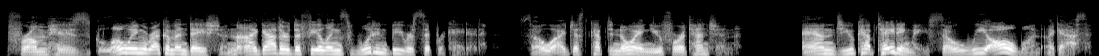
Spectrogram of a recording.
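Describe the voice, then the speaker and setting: A woman voicing a teasing young man in an audiobook, with a low, quiet, deadpan delivery. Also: moderate pace, no echo, highs cut off. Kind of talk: audiobook character voice.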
